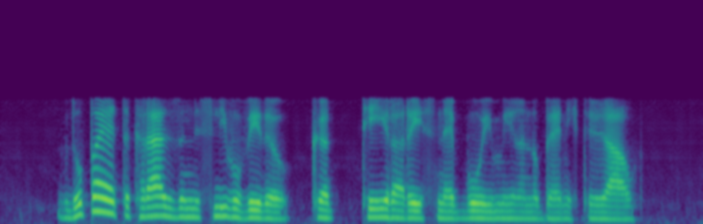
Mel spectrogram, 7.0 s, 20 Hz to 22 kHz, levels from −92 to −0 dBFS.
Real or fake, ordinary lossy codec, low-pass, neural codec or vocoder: fake; none; 3.6 kHz; codec, 24 kHz, 1.2 kbps, DualCodec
